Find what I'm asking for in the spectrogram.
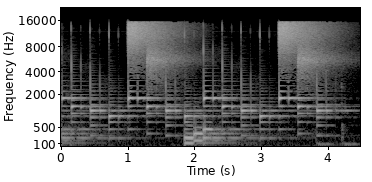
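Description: Roland JD-Xi synthesizer pattern with bright cymbal hits from the noise kit over a repeating plucked melodic sequence, close and clean with no talk.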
